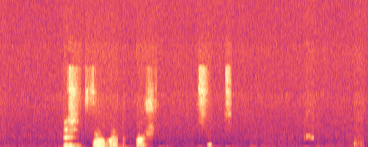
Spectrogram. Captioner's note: speaking faintly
